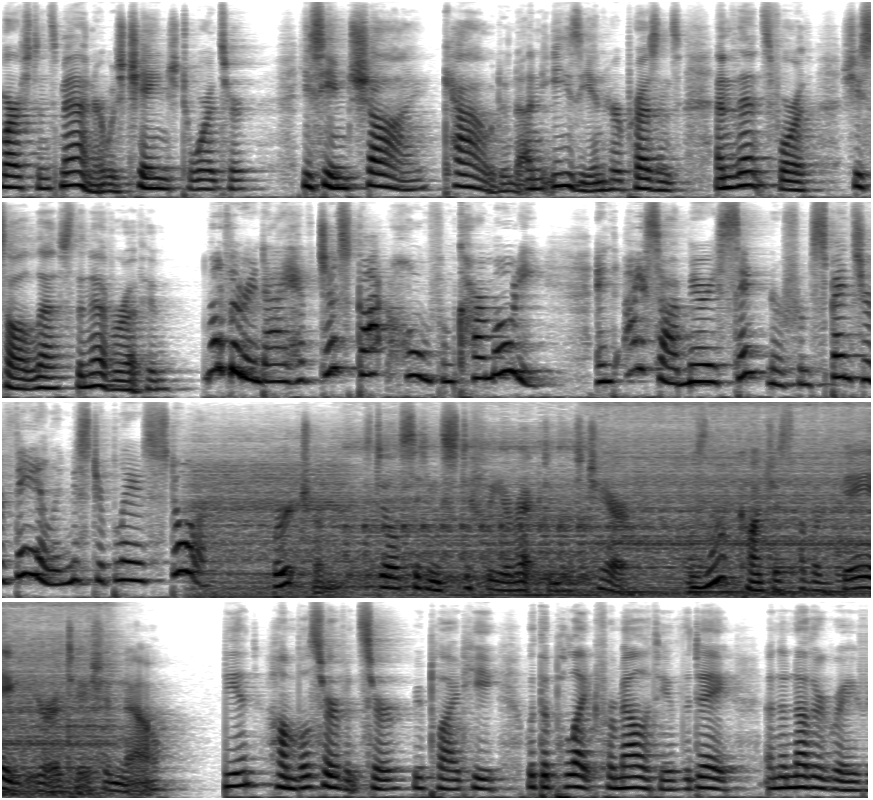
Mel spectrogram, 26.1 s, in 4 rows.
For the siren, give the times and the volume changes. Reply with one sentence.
You can't hear the siren here.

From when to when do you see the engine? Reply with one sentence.
The engine can be heard from 14.4 to 20.4 s.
